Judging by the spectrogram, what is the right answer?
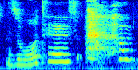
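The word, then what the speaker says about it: złoty: I just got off the phone with my bank because I had to buy some Polish zlotties. Zotees is how Google says they're pronounced.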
